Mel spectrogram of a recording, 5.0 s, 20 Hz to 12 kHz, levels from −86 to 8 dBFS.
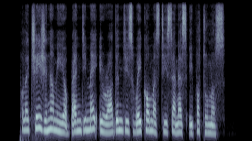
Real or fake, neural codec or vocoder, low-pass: fake; codec, 16 kHz in and 24 kHz out, 0.4 kbps, LongCat-Audio-Codec, two codebook decoder; 10.8 kHz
